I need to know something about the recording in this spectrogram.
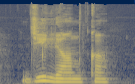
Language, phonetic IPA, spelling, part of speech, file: Ukrainian, [dʲiˈlʲankɐ], ділянка, noun, Uk-ділянка.ogg
- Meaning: 1. plot, parcel (of land) 2. area, region, piece (part of a surface) 3. division, piece 4. field, domain, sphere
